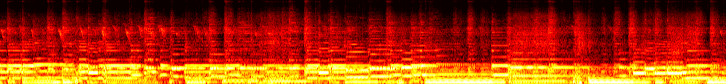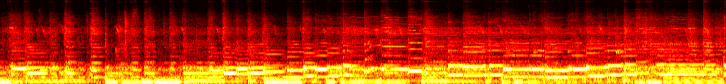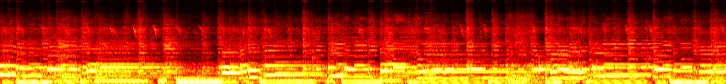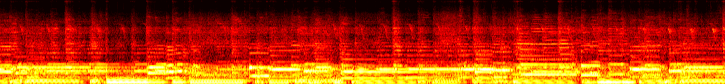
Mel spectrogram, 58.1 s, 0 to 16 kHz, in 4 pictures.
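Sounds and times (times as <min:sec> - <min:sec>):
bass guitar: 0:00.0 - 0:58.0
fingerstyle lead electric guitar: 0:00.0 - 0:58.0
strummed rhythm electric guitar: 0:00.0 - 0:58.0.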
